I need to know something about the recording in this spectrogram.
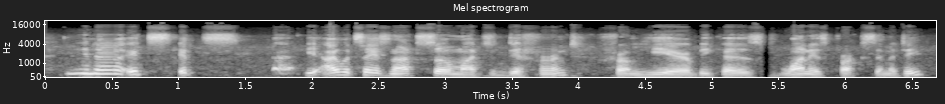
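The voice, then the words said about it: Bahamian accent. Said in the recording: “people can probably tell right away from your accent that you're not from around here. So you are from the Bahamas.”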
